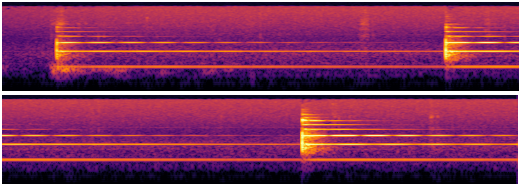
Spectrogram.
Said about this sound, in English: We can hear the bell now. They've adjusted the settings for the sundown.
